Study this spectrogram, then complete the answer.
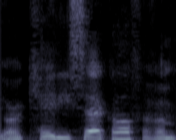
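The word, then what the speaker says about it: Sackhoff: character was was played by actress um Katie sovi or Katie saakov if I'm pronouncing your last name correctly and just to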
